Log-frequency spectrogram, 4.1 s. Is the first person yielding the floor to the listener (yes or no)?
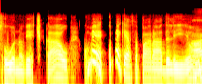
yes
